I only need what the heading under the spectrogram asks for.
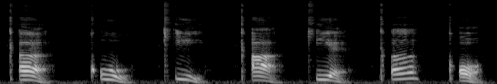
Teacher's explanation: it comes from the same place as the normal letter K, ka, except here we give pressure from the throat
